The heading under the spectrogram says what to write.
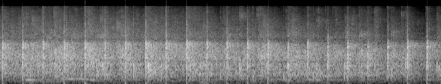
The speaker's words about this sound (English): Well, let's give our helpers a round of applause, shall we? Thank you very much.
